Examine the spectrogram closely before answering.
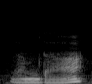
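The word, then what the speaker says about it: lambda: 인데요요 녀석은 람다 람다 비는 묵음이야 람다 자 다음 칸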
